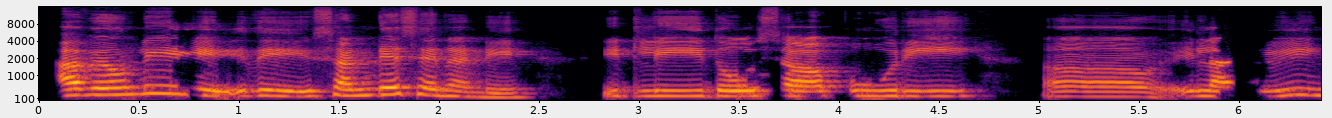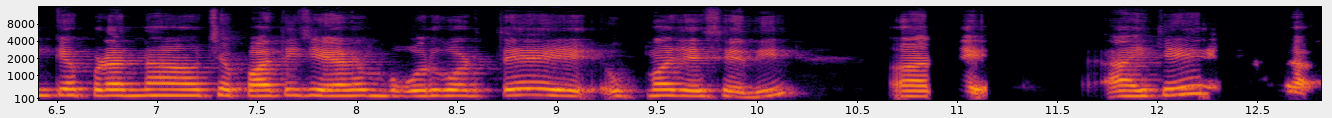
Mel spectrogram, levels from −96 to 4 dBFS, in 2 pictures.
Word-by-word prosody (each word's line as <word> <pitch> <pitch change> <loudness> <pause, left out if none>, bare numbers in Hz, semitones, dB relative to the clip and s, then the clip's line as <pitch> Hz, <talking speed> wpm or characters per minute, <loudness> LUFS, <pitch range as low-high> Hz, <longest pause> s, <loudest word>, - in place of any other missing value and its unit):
అవి 250 +1 +7
ఓన్లీ, 295 +4 +1 0.4
ఇది 225 -1 +1 0.3
సండేసే 260 +3 +4
నండి. 175 -4 -3 0.6
ఇడ్లీ, 210 0 -2 0.2
దోస, 205 0 +3 0.3
పూరి 210 -1 -2 0.6
అహ్, 190 -1 -2 0.2
ఇలాంటివి 205 +2 -1
ఇంకెప్పుడన్నా 230 -1 +1 0.3
చపాతీ 225 -1 +1
జెయడం 225 0 +2
బోర్ 210 +1 -1
కొడితే, 220 +1 -1 0.5
ఉప్మా 220 +3 -2
జెసేది 210 -1 -2 0.7
అంతే. 345 - -3 0.8
అయితే 225 +4 0 0.6
ద - - -3
215 Hz, 95 wpm, -22 LUFS, 205-235 Hz, 0.8 s, అవి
